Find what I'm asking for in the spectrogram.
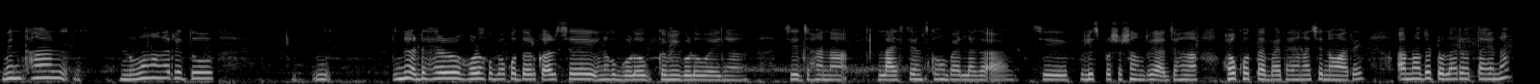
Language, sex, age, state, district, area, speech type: Santali, female, 18-30, Jharkhand, Bokaro, rural, spontaneous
